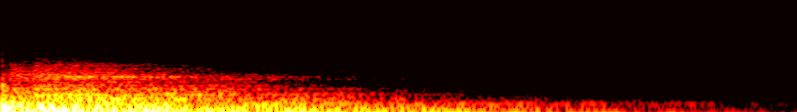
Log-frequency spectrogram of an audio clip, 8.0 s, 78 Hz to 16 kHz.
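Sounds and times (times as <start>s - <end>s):
designed cinematic boom hit: 0.0s - 3.8s.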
